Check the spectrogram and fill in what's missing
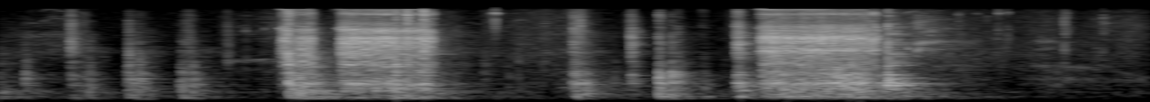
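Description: Phillips screws are backed out of the terminal cover on a range oven, with rapid ratcheting clicks of a driver in several close bursts separated by short pauses and the rattle of handling metal.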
